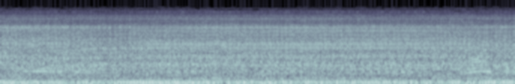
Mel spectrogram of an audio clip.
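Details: Front-crashed car, radiator pushed inward, engine miraculously started but risks overheating: steady low drone with uneven, labouring note; rough idle, cause not confirmed.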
